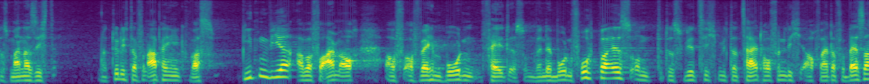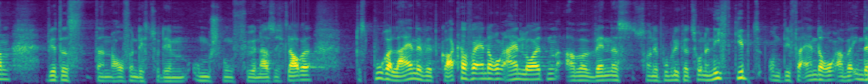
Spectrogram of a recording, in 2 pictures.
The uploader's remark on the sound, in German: auf der VeggieWorld in Hamburg aufgezeichnet.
